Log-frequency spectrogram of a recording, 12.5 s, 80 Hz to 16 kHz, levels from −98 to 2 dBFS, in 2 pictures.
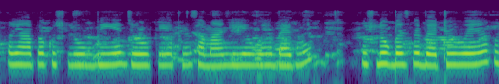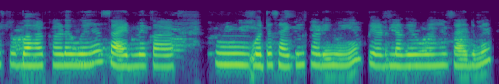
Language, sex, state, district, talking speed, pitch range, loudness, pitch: Hindi, female, Maharashtra, Aurangabad, 205 wpm, 265-280 Hz, -20 LUFS, 270 Hz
